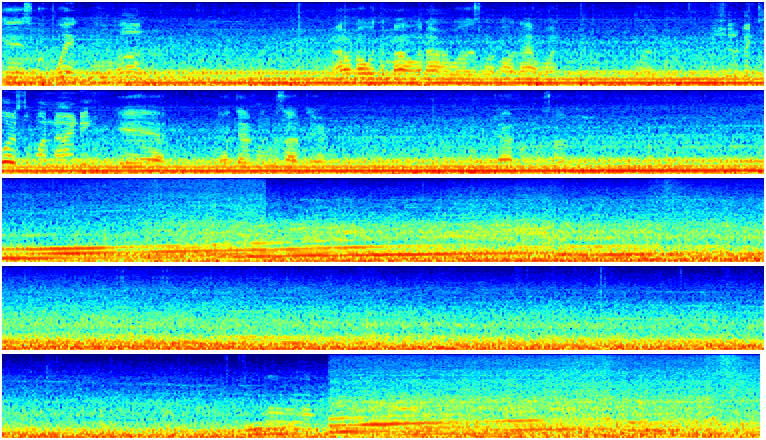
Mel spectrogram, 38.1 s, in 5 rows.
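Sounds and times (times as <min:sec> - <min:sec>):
car engine at full throttle: 0:00.0 - 0:38.0
wind and road noise: 0:00.0 - 0:38.0.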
